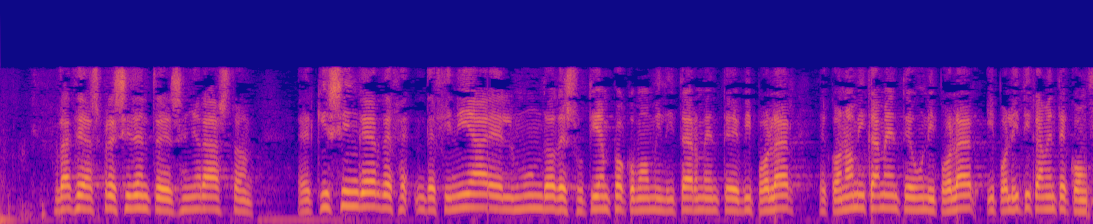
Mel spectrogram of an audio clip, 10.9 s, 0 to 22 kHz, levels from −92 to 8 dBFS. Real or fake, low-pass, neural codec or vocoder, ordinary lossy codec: real; 7.2 kHz; none; MP3, 64 kbps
